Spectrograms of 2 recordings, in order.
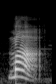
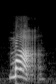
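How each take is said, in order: Both takes have the same delivery.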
